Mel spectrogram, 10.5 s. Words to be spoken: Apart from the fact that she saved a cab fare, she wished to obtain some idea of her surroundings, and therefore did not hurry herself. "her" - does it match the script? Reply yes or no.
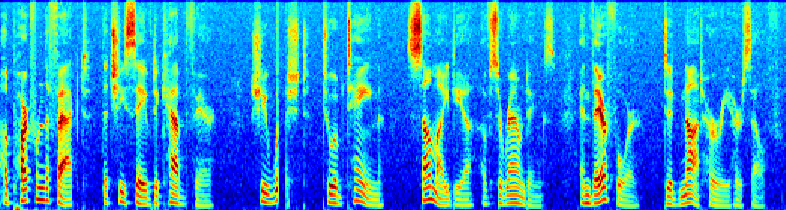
no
